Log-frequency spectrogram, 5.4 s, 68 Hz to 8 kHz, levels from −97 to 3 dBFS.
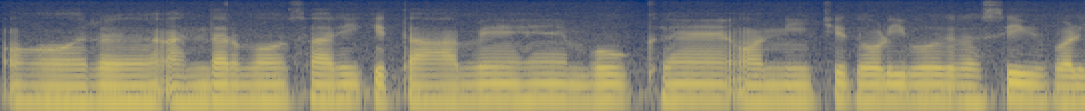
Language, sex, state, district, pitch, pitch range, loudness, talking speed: Hindi, male, Bihar, Vaishali, 110 Hz, 105-110 Hz, -19 LUFS, 175 wpm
